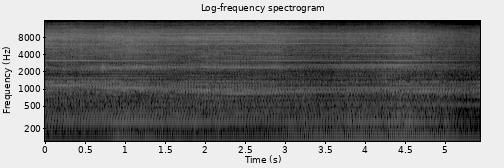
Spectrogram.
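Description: Table saw running with its blade cutting a stopped slot into a plywood blank: a steady, even hum with a hiss that eases off slightly near the end.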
